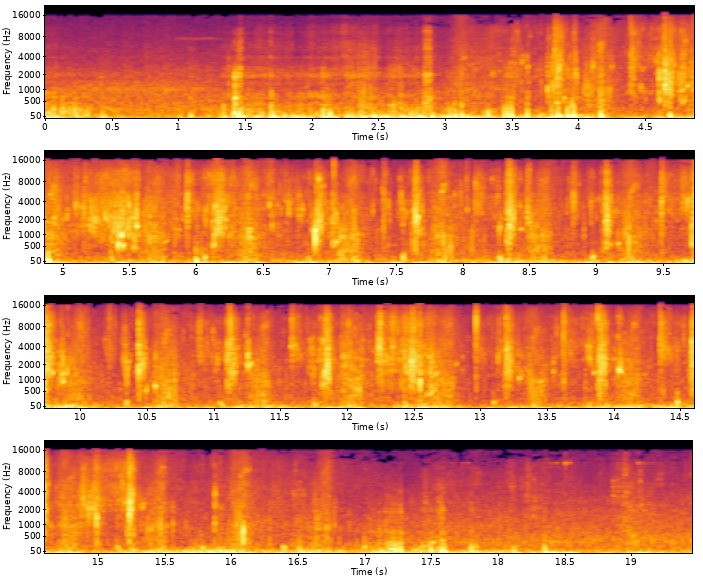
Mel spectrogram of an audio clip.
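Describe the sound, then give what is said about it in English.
Steady footsteps squelch and suck through wet mud as someone walks along the far end of a field in winter, each step a soft slap with a watery squish, continuing at an even walking rhythm with no voices. “I'm walking along the far end of the field before I head back down across the mud and then through the little bit of woodland that's there before I reach the field where all the skylarks are.”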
